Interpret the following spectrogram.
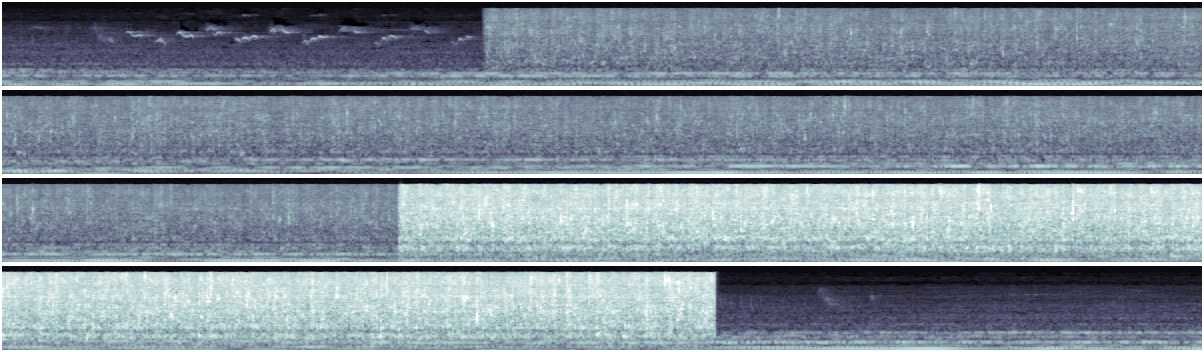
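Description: Rushing of a rocky mountain stream under steady background music. The water comes in suddenly about three seconds in, jumps much louder about seventeen seconds in, and stops abruptly a second before the end. Birds chirp briefly at the start.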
